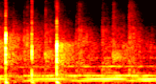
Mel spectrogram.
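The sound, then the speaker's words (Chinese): Three sharp claps in quick succession, evenly spaced, then they stop, leaving a steady low electrical hum with no talking. The clapping is applause given to God during a church service. “好，我们给神一个掌声。”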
